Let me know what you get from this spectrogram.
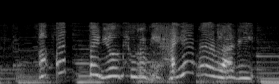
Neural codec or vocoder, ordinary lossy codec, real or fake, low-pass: codec, 24 kHz, 0.9 kbps, WavTokenizer, medium music audio release; none; fake; 7.2 kHz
